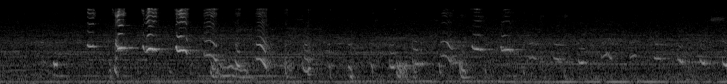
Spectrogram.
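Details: At 3.5 weeks old, Australian Terrier puppies at nap time let out a run of short descending whimpers and squeaks, louder early and fading to sparse faint cries over a steady low hum.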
